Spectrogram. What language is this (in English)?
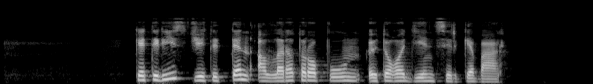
Yakut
